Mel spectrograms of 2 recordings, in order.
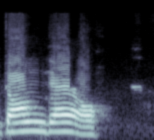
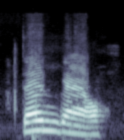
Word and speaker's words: Donegal: I couldn't pronounce it I was like dong gal done gal and he said Donegal don't don't go oh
